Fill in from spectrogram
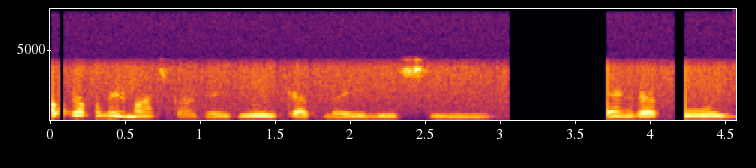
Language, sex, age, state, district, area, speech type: Bengali, male, 45-60, West Bengal, South 24 Parganas, rural, conversation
